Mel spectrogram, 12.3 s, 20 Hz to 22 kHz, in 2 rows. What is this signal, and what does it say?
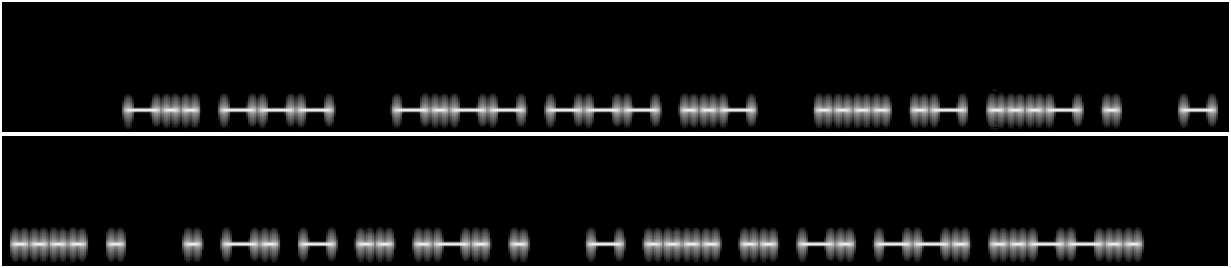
Morse code, heard as a keyed tone, about 25 wpm, 700 Hz. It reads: DO YOU HAVE THE ENTIRE THING?
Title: Sentences from Top 1000 Words - Review Part 5 - 25wpm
